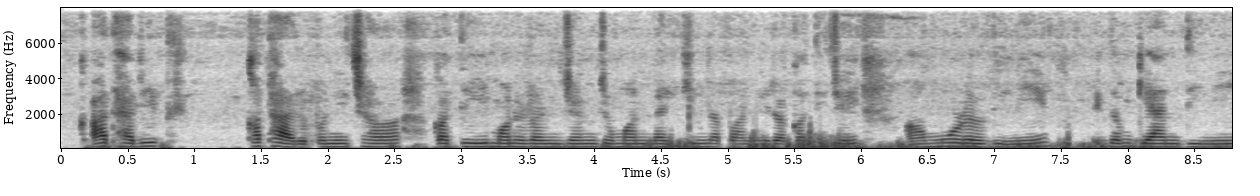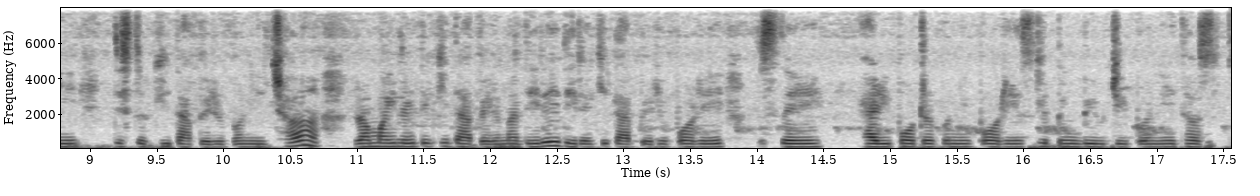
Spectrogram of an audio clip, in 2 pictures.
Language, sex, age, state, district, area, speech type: Nepali, female, 30-45, West Bengal, Kalimpong, rural, spontaneous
